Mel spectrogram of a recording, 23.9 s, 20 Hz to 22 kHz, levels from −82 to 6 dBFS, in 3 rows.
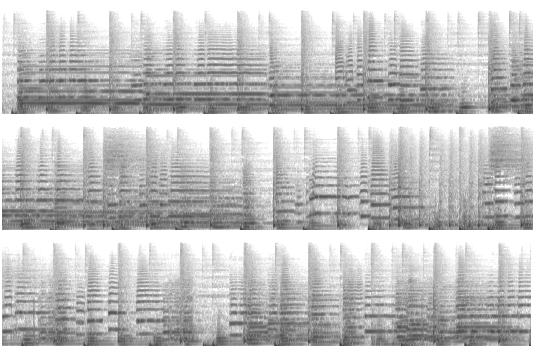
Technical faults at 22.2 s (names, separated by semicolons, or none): repeated buffer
